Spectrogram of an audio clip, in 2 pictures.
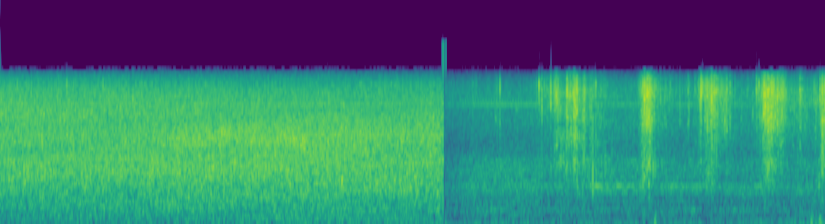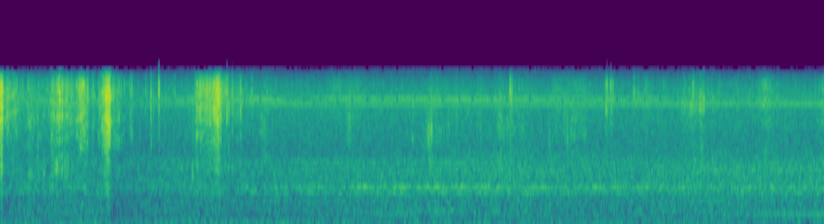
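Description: Shallow river water running over riffles, a steady rushing that cuts off abruptly about four seconds in. After that it is much quieter, with a few seconds of crunching steps through dry leaves on the bank.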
